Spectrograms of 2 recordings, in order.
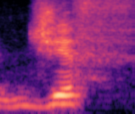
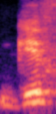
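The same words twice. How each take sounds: First: The word begins with a J sound. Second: The word begins with a hard G sound. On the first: "GIF with a J" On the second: "GIF with a G"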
